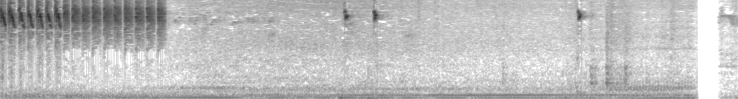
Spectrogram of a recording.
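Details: Orange-headed thrush in active song (sogon gacor) opening with a rapid, high-pitched volley of pulsed notes lasting over a second and a half, followed by a few isolated soft ticks against a steady low hum.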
